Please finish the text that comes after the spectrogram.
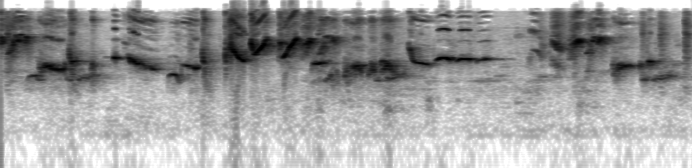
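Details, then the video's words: White-rumped shama pouring out a continuous, busy song of slurred whistles and harsh chattering notes, loud throughout with brief dips. "SUARA MURAI BATU"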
